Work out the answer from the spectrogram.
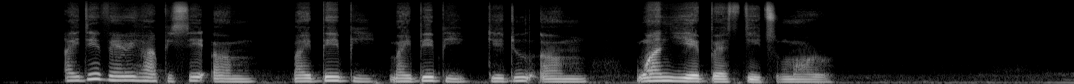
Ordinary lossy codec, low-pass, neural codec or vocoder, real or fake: none; none; autoencoder, 48 kHz, 32 numbers a frame, DAC-VAE, trained on Japanese speech; fake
